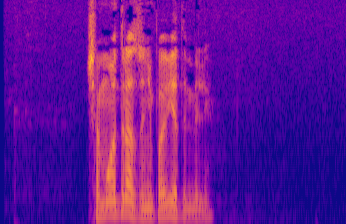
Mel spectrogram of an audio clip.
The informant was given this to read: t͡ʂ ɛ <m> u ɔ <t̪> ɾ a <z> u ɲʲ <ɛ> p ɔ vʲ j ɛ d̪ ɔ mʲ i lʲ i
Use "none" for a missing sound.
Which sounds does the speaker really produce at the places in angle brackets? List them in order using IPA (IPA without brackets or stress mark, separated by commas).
m, d̪, z, ɛ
